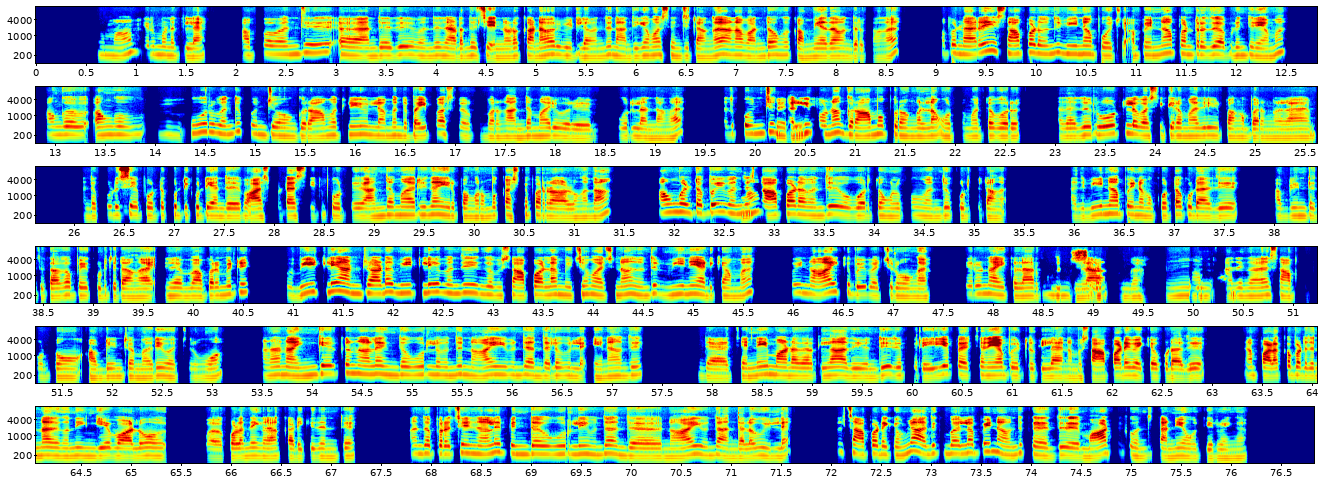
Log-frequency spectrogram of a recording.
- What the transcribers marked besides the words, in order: in English: "பைபாஸ்"; in English: "ரோட்டுல"; in English: "ஹாஸ்பெட்டாஸ் ஷீட்"; unintelligible speech
- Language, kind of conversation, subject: Tamil, podcast, உணவு வீணாவதைத் தவிர்க்க எளிய வழிகள் என்ன?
